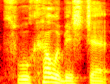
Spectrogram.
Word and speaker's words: słuchałybyście: When the conditional is formed, the stress doesn’t move- it stays where it was on the original past tense form.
